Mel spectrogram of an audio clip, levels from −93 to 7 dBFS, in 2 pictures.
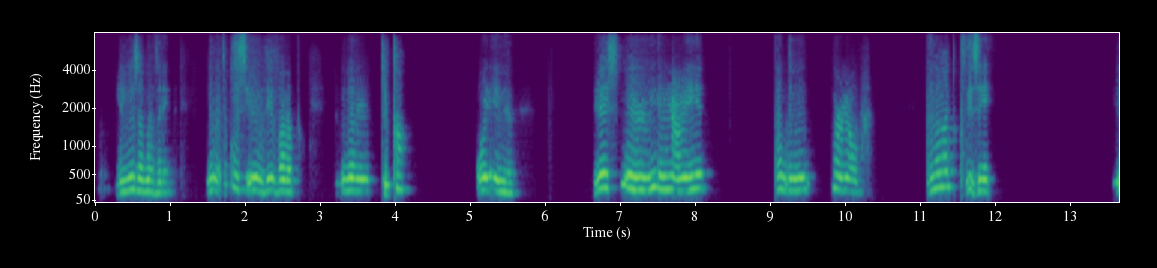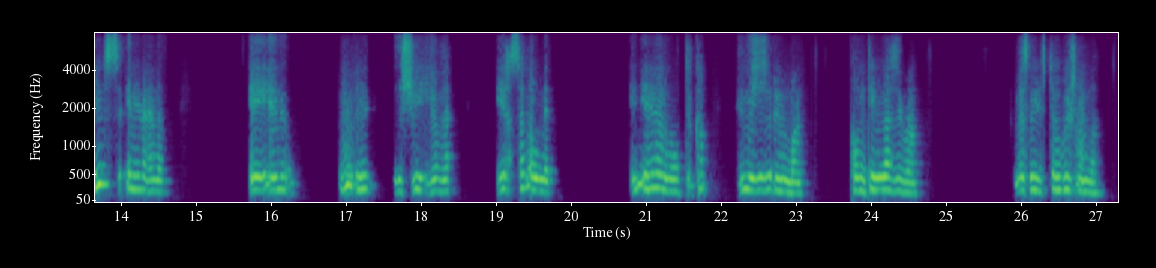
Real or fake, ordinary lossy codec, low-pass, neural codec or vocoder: fake; none; none; codec, 16 kHz, 0.5 kbps, X-Codec, HuBERT features, trained on general audio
